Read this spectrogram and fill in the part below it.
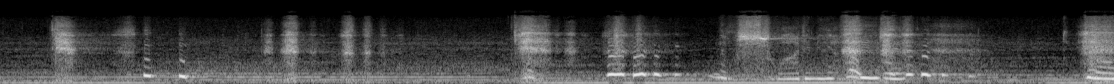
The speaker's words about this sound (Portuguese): No entanto, Lívia, ao passar pela porta do aposento da filha, percebe a pobre jovem chorando, sozinha em seu leito, abandonada novamente pelo marido adúltero.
